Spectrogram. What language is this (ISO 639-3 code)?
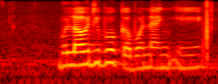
sot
